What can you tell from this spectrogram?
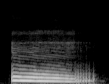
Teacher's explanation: H both my lips are closed when forming the sound M so if both my lips are closed that means the air cannot Escape through my mouth instead the air escapes through the nose M and that is actually why we call it a nasal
